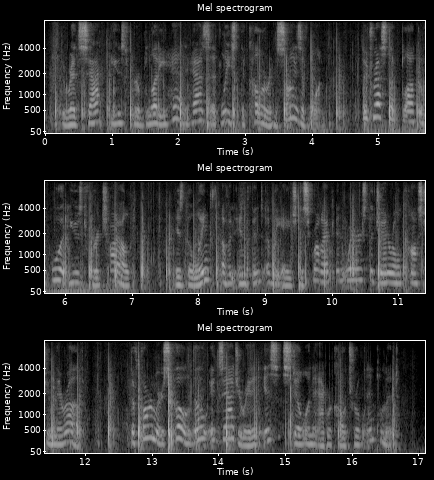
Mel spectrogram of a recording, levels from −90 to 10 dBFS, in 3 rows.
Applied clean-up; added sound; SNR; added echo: none; Run; 3 dB; none.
